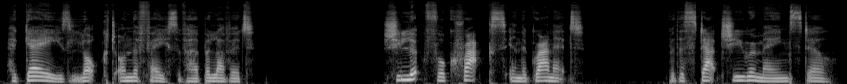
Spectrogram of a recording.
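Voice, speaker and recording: Low-voiced woman narrating dramatic fiction. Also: slow, creaky, dry recording, studio quality. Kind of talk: scripted dramatic story narration.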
